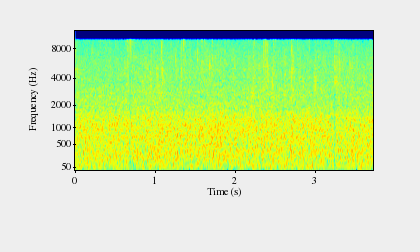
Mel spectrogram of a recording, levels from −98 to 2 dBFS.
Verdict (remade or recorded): recorded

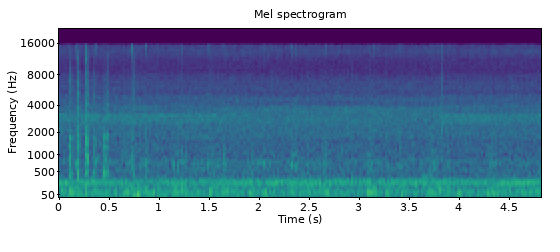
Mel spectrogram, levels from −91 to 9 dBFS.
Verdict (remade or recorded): recorded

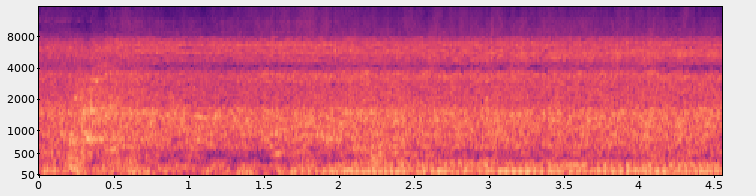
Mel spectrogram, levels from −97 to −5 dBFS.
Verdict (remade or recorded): remade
